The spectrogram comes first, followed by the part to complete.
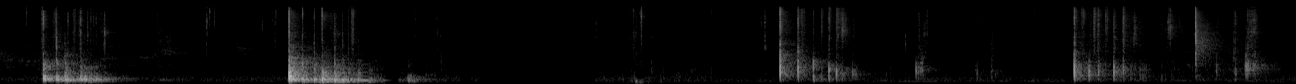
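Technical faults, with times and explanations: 3.63–3.71 s, short stall from a late packet: a sound is held about 53 ms too long, with a faint buzzy smear. A packet arrived late, the jitter buffer ran dry, and the receiver stretched the last sound until it came, then resumed with nothing lost.
3.85–4.00 s, 4.60–4.73 s and 4.79–5.96 s, call audio freeze: the sound hangs as a fading buzz, then drops to silence for about 40 ms, 80 ms and 1.1 s. The likely cause is packets held up in transit emptying the jitter buffer. Playback resumes where it stopped, adding gaps of 132 ms, 108 ms and 1.16 s with nothing missing.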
